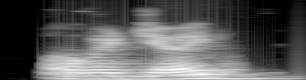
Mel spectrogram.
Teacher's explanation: it's three syllables with the stress at the end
